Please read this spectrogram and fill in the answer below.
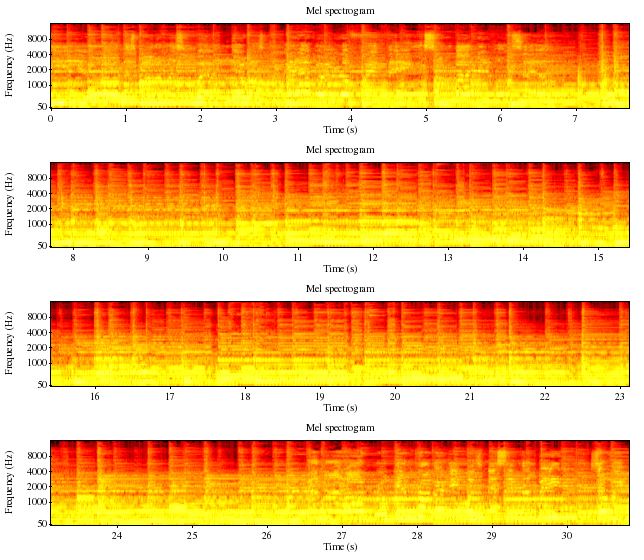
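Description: Two acoustic guitars playing together, strummed and picked, in an instrumental break of a live folk song.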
